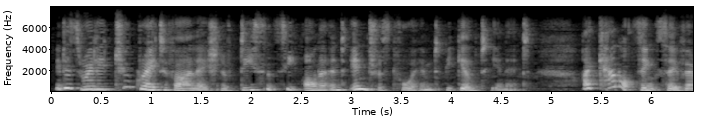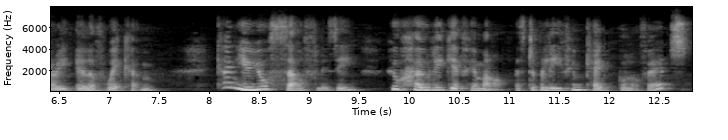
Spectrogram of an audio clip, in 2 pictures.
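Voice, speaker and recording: Genteel, animated middle-aged aunt read by a woman. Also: medium pitch, a little fast, dull audio. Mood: persuaded. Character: curious, kindly middle-aged gentlewoman aunt.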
